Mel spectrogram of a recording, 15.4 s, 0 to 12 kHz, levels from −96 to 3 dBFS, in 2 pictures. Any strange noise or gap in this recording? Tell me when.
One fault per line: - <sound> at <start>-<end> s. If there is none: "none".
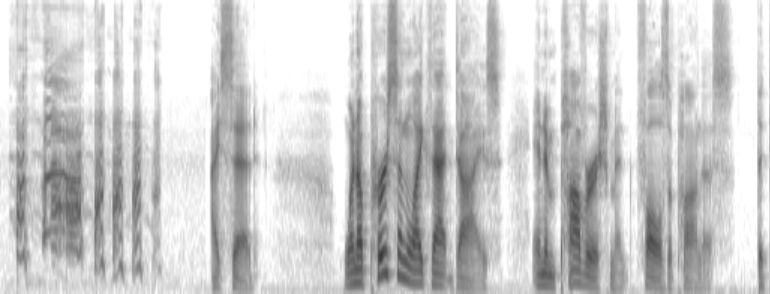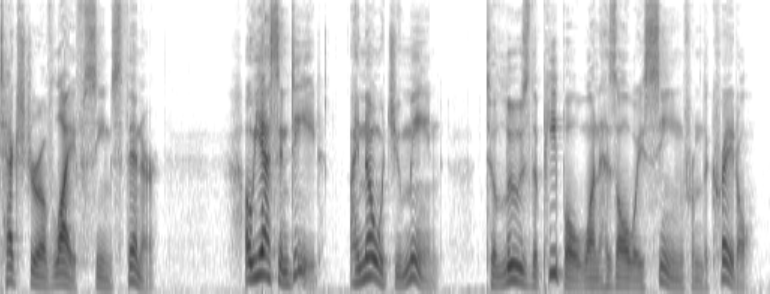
- laugh at 0.1-1.6 s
